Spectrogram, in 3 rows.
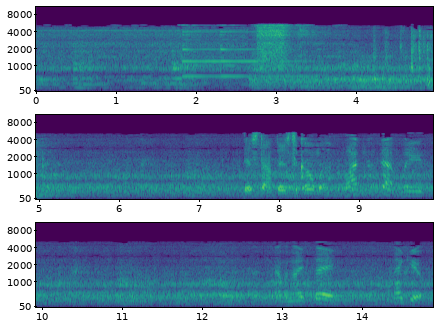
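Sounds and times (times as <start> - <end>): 
thin high train brake squeals: 0.0 - 3.9
passenger train arriving at Tacoma station on track one: 0.0 - 14.8
speech: 7.6 - 10.0, 13.1 - 13.8, 14.4 - 14.8.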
